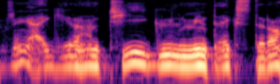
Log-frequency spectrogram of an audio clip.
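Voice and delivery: unvoiced whisper; hushed, confiding narrator aside. A narrator's reading. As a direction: drop to a secretive whisper.

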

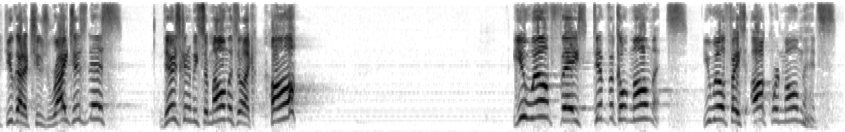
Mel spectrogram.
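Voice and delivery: high, loud, driving sermon voice; fiery preaching. Acted. Preacher rallies the tour team, full-force preaching. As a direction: preach it with full fire to the crowd.

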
